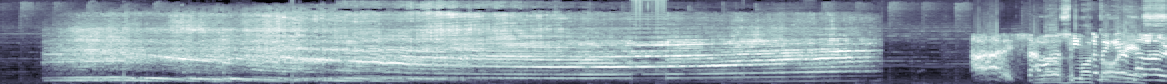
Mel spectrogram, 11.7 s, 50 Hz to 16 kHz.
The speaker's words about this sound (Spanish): Hoy se encendieron los motores por primera ocasión ya en las prácticas y así suena el RB18 que estarán pilotando Max Verstappen, el campeón, y Sergio Checo Pérez.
